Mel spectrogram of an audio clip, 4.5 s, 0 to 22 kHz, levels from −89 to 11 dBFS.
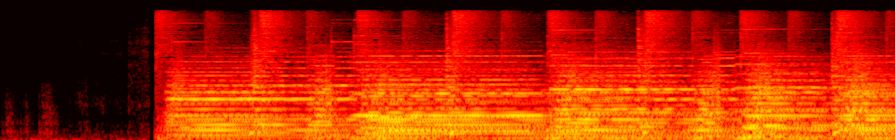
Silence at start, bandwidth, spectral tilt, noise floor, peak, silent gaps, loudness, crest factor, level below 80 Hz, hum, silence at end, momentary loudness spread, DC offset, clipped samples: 0.75 s; 16.5 kHz; -5 dB/octave; -63 dBFS; -4 dBFS; none; -20 LUFS; 16 dB; -34 dBFS; none; 0 s; 4 LU; under 0.1%; under 0.1%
